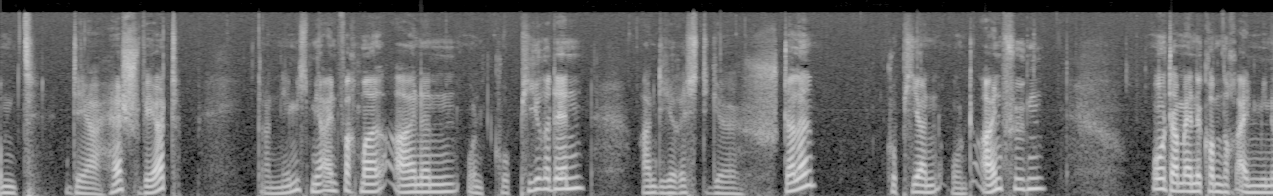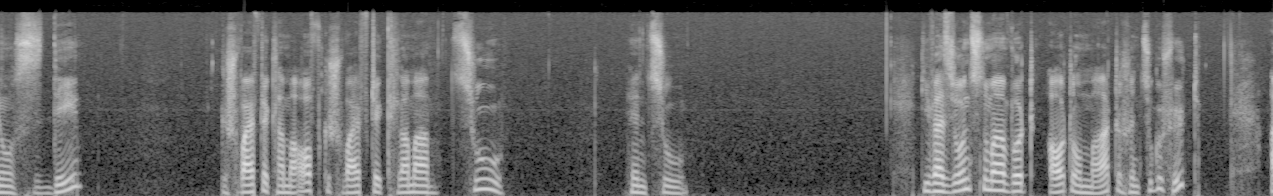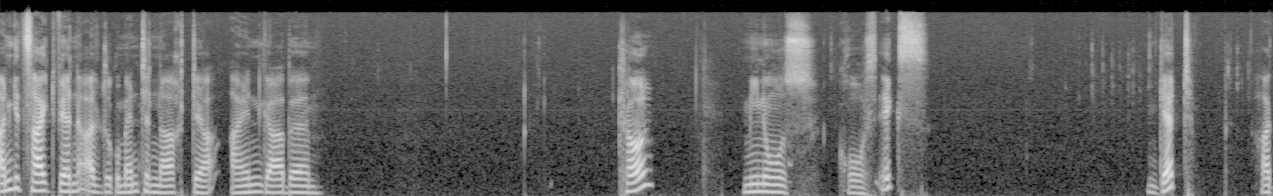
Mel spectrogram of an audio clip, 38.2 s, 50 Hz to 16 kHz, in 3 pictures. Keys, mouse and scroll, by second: 2.0-4.0 drag, 4.7 right click, 5.8 click, 6.5 click, 7.3 right click, 8.7 click, 9.9 d, 12.3 space, 12.6 alt+7, 14.9 alt+0, 17.4 Return, 27.6 Up, 28.2 BackSpace, 32.8 BackSpace, 37.0-38.1 typing.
